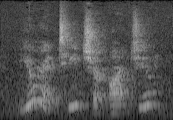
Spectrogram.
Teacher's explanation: When we're confirming, we're asking a real yes-no question, so our voice tends to go up. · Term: rising intonation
